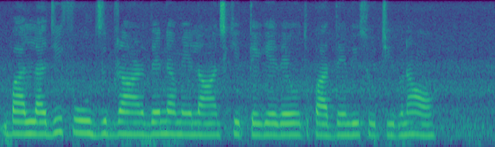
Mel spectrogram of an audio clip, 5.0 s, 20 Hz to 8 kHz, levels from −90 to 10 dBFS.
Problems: none marked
